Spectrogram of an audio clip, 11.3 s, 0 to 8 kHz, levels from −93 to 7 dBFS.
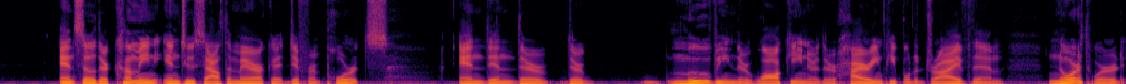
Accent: American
